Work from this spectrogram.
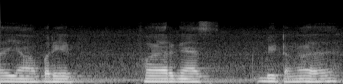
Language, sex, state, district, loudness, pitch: Hindi, male, Uttar Pradesh, Shamli, -14 LUFS, 130 Hz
